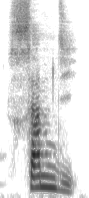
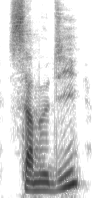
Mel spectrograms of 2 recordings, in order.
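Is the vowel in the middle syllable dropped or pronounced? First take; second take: dropped; pronounced. First: The middle vowel is dropped entirely. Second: The middle vowel is clearly pronounced. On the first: "La voyelle peut ne pas être prononcée" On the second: "La voyelle peut ne pas être prononcée"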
